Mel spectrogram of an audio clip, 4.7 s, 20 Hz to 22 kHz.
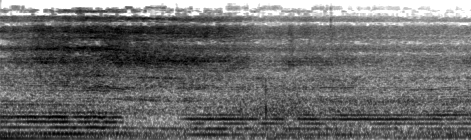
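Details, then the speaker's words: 80cc two-stroke motorized bicycle kit after cylinder, intake and exhaust porting plus piston skirting, passing at speed: strong buzzy note dropping in pitch as it goes by, runs clean and pulls hard. Now climbs the hill and runs better. "It is definitely running better."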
